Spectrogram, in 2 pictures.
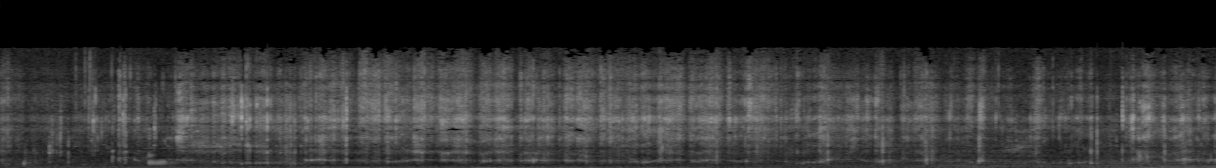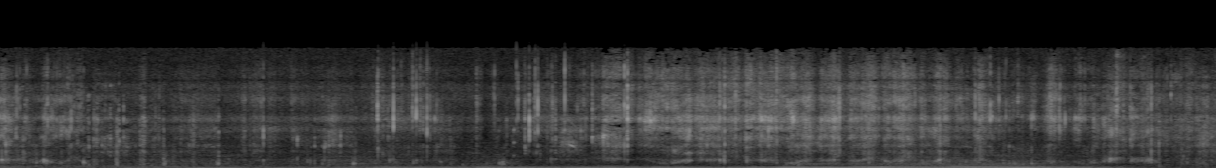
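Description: Crisp meringue cookies crunched and chewed in an ASMR eating video, heard played back through a screen's speaker: many small dry crackles throughout. A low hum grows louder through the second half and wavers in pitch near the end.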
